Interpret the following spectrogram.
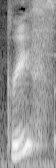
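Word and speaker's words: Gris: uh almost ethereal and that would be grease I believe is how it's pronounced it's spelled g r i s and we played it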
